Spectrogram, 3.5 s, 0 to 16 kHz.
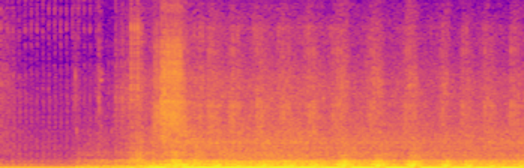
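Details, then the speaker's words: Honda Integra DC5R on a very cold winter day (about 26°F), engine not fully warm and no idle air control valve; launch control on part throttle holds a steady low burbling pulse at the limiter without stutter, the normal sound, unlike full throttle. "if I give it part throttle like"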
